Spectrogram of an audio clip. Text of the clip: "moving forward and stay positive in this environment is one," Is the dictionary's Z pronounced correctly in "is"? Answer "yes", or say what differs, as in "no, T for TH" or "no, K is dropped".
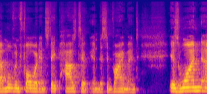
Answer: yes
